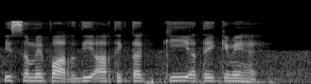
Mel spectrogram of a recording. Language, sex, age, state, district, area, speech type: Punjabi, male, 30-45, Punjab, Mansa, urban, read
